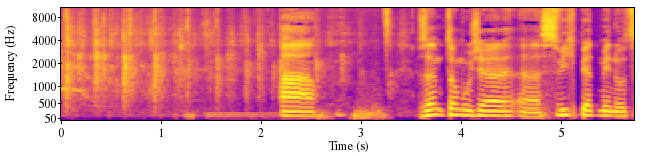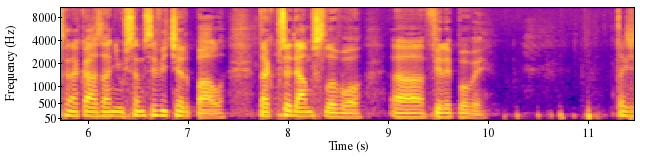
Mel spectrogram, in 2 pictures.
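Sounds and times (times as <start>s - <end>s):
audience applauding the band: 0.0s - 3.4s
speech: 2.2s - 10.1s.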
